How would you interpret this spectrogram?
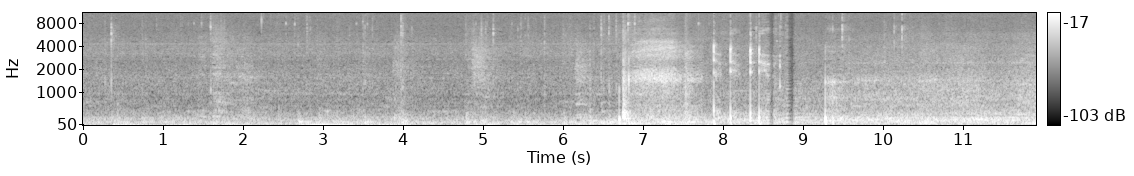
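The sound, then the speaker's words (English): A low, steady motorcycle engine rumble hums in the background as a motorcycle drives by, swelling a little partway through, with some faint whispery murmuring and a few brief clicks over it. “Yeah, it's the motorcycles in the background that I'm hearing in my headphones, and I'm like, oh.”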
